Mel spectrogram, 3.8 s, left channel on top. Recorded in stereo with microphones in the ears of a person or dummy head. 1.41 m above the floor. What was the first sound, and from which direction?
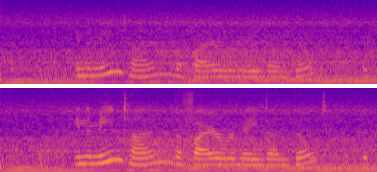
A woman speaking, 50° right (ahead or behind).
